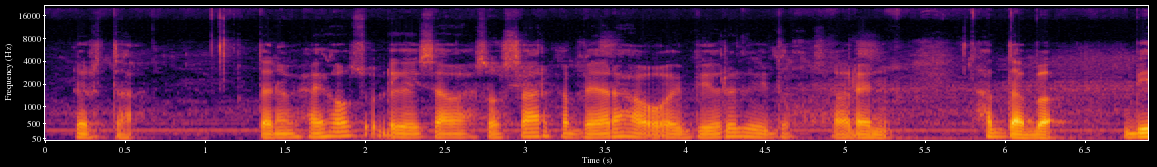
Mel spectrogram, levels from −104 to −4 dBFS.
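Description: Nothing in the speech stood out as a technical fault on listening.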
